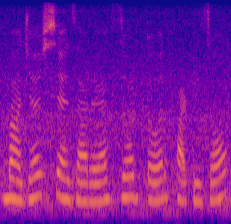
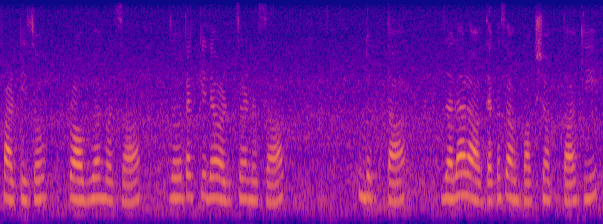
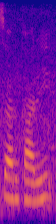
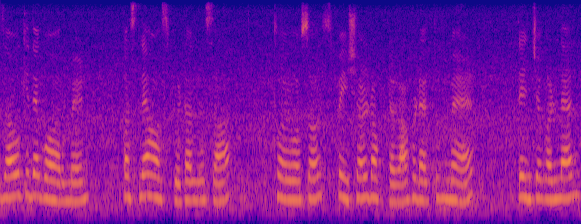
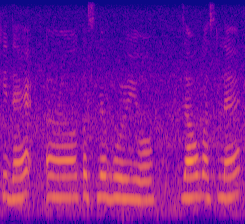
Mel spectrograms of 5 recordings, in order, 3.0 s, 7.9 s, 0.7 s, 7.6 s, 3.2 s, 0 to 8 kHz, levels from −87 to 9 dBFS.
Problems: constant background noise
